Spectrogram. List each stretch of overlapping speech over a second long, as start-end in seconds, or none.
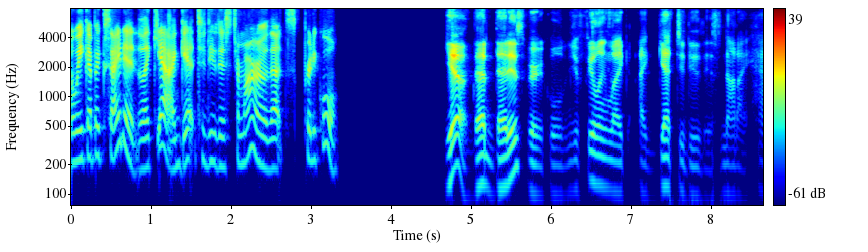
none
